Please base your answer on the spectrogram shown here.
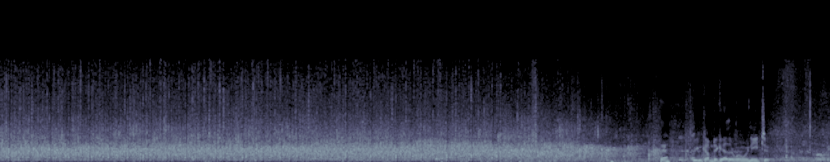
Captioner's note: applause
